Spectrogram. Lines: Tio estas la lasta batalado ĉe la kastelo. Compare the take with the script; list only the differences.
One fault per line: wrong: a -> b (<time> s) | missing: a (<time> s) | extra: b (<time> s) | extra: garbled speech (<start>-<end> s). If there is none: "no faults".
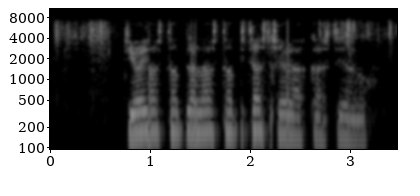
wrong: estas -> lasta (1.0 s)
wrong: batalado -> estas (1.9 s)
